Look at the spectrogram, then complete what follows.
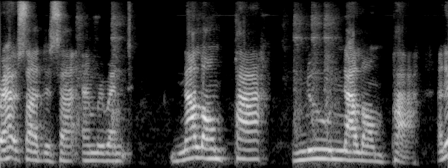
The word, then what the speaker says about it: Nallon: I just have a feeling that the Irish that's just how they pronounce Nolan in their Irish accent, and it came out as Nallon.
